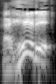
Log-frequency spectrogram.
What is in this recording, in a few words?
misc directional, coach, survivor voice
